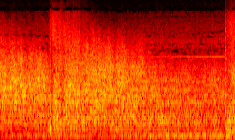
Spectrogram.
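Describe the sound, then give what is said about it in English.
Rocket fire from a military video of fighting in the Gaza Strip: a loud, sustained roaring blast with sharp cracks near the start and the end. “The videos include rocket fire and armored bulldozers operating in the Gaza Strip.”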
